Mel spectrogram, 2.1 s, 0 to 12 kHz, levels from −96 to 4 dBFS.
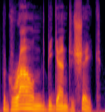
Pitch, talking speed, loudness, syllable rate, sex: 105 Hz, 140 wpm, -17 LUFS, 3.6 syllables/s, male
